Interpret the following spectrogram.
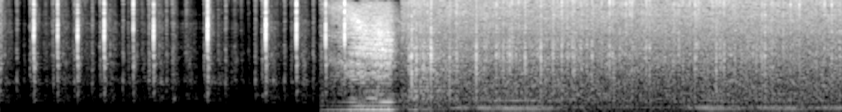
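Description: A rapid run of typewriter key clicks, several a second, for about two and a half seconds. Then a short loud burst of hiss gives way to steady static-like noise with a low hum under it.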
